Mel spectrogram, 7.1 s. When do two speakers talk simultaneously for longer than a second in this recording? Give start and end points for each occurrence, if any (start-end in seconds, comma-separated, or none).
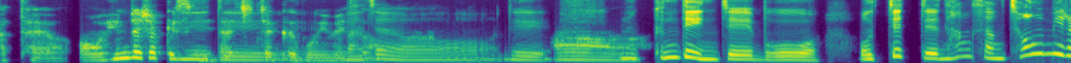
1.1-2.6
